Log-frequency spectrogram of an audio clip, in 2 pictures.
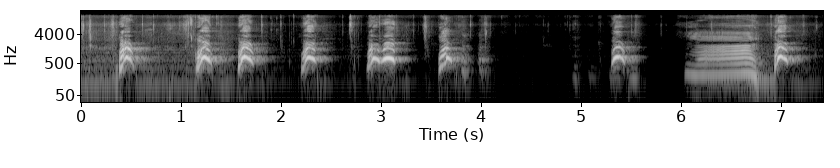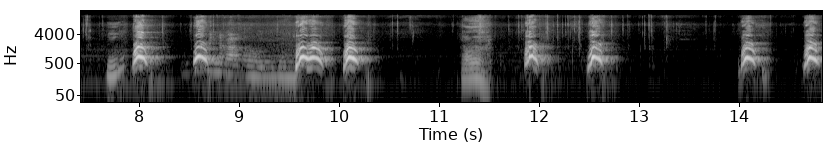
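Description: A Shih Tzu gives sharp, high-pitched barks in quick, uneven bursts.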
